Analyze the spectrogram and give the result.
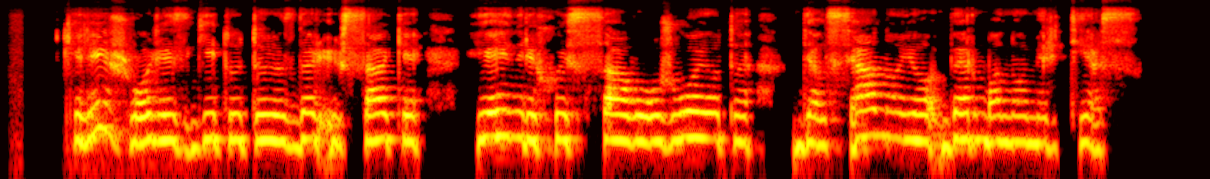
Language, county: Lithuanian, Utena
